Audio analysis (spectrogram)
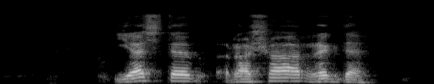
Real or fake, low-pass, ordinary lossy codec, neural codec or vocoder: fake; 10.8 kHz; AAC, 48 kbps; vocoder, 24 kHz, 100 mel bands, Vocos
